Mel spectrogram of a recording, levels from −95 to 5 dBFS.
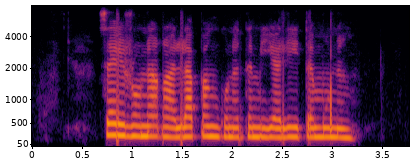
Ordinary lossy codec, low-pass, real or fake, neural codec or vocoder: Opus, 24 kbps; 7.2 kHz; fake; vocoder, 44.1 kHz, 80 mel bands, Vocos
